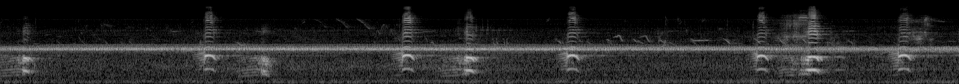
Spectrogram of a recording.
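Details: A Canada goose standing on an arbor calls out danger with loud, harsh honks, singly or in quick pairs, roughly every second or two, over a steady high insect-like drone.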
